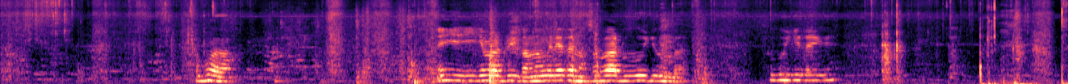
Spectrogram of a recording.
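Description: Speech in short stretches, the longest about halfway through, with faint clicks and rustling between.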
